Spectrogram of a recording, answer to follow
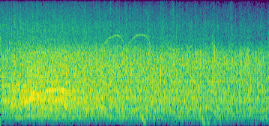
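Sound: round of applause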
